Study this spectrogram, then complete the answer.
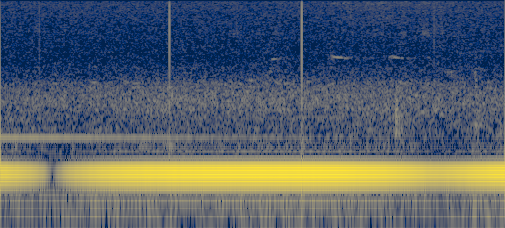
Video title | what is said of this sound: Japanese Gardens | we're just going to give it one good ring and listen to it ring out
